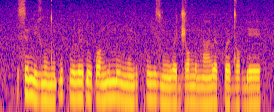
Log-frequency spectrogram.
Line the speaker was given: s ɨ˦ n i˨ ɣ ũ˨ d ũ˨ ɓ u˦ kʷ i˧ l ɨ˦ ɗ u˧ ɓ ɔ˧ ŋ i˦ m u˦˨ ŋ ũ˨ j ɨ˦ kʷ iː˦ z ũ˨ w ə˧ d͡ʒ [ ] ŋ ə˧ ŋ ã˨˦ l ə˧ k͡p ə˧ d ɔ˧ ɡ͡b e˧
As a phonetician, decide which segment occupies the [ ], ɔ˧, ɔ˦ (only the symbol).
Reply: ɔ˦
